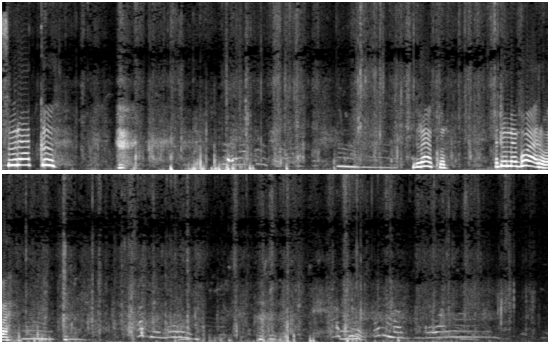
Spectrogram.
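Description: Children talk and call out close by.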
